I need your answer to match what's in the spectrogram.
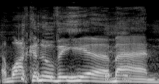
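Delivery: put-on New York accent, very slow. Joking about a movie casting, imitating Schwarzenegger doing a New York accent. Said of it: "I wanna see Schwarzenegger doing a New York accent".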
